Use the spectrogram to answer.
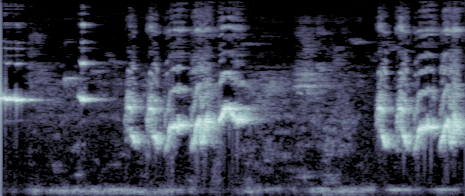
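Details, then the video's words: White-rumped shama in afternoon song: a clear high whistle held, repeated, then quick runs of rich warbled, slurred whistles in bursts, over a low rumbling background hum. "muraibatu bongkar isian di sore hari"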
